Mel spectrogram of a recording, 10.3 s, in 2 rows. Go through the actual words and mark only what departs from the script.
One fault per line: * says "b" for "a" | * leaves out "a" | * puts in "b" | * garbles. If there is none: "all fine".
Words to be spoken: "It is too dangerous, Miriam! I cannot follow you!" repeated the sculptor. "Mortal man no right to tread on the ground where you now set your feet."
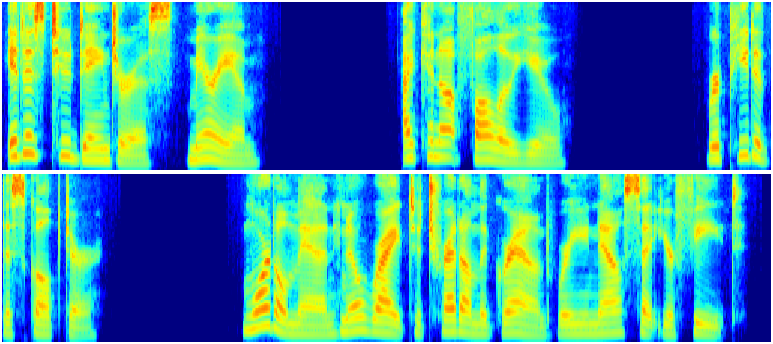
all fine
